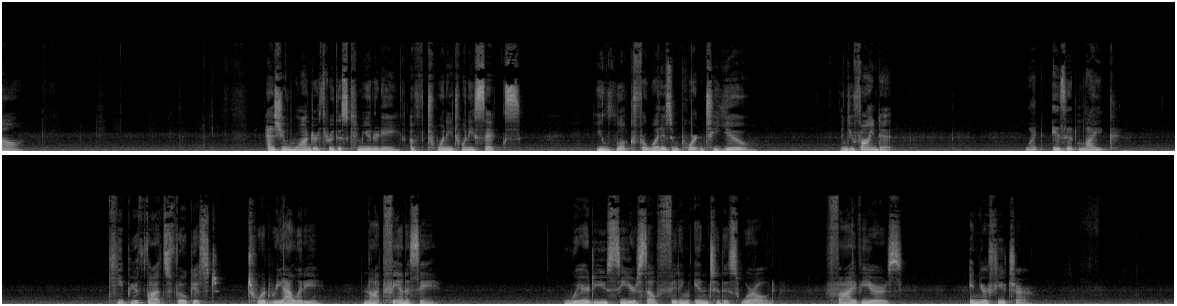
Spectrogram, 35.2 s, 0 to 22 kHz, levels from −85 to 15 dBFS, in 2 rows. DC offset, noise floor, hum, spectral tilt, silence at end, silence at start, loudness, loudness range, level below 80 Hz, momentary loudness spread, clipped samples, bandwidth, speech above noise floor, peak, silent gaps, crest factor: under 0.1%; -52 dBFS; none; -5 dB/octave; 0.5 s; 0 s; -26 LUFS; 5 LU; -48 dBFS; 13 LU; under 0.1%; 16 kHz; 27 dB; -10 dBFS; none; 18 dB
